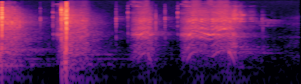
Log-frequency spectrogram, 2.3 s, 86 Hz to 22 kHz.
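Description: A large 14 mm Allen key turns out a bolt on a track motorcycle, giving short ratcheting clicks and a couple of sharp metallic ticks, quiet and close with brief pauses.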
